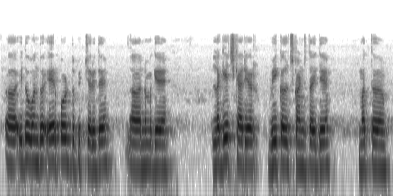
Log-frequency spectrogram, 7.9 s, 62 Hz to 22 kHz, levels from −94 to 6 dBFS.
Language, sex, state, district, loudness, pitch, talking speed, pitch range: Kannada, male, Karnataka, Gulbarga, -13 LUFS, 160 Hz, 105 wpm, 150-175 Hz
